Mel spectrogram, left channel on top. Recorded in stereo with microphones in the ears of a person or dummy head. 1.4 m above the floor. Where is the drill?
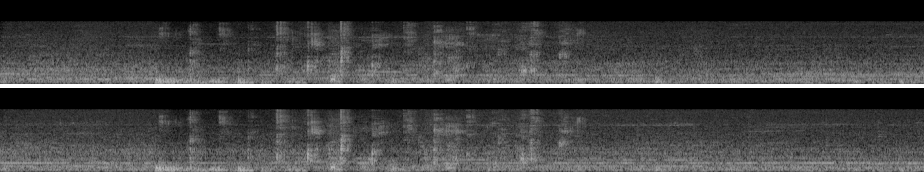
No drill in this recording.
